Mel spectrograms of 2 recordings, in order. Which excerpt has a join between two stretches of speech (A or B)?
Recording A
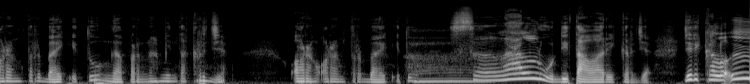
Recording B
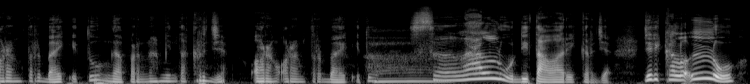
B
